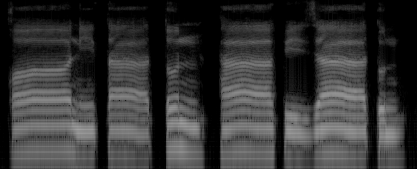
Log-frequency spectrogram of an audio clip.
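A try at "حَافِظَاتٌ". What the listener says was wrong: Kenapa hafizah? Hafizo bunyi o ini mah.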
